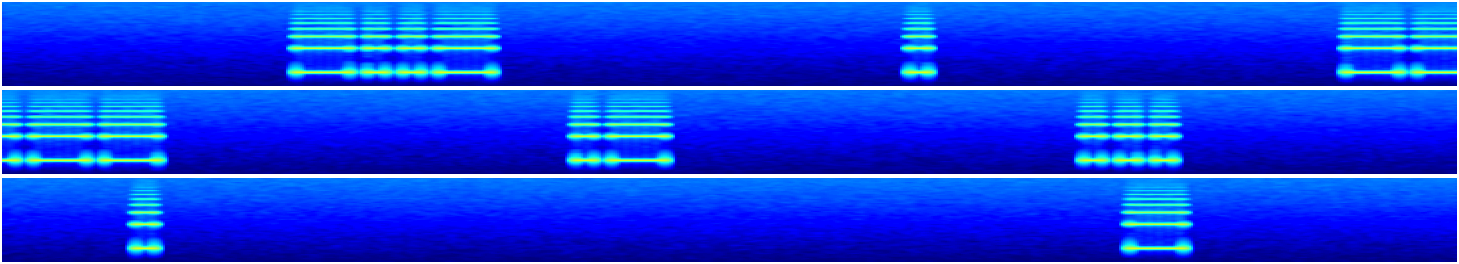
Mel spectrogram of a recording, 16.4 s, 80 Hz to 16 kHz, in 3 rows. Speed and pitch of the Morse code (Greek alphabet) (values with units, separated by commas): 18 wpm, spaced as for 5 wpm, 690 Hz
